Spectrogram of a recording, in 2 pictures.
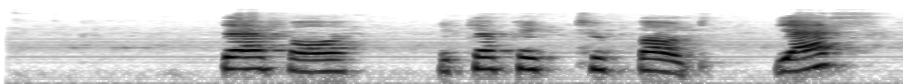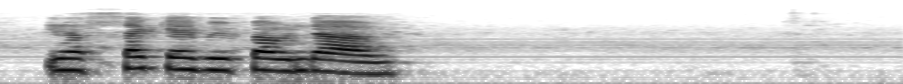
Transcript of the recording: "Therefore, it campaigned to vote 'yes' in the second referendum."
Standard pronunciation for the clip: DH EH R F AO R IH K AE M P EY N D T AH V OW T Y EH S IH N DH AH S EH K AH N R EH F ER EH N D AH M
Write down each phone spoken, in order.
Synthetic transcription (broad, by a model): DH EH F AO IH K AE P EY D T AH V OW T Y EH S IH N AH S EH K AH N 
